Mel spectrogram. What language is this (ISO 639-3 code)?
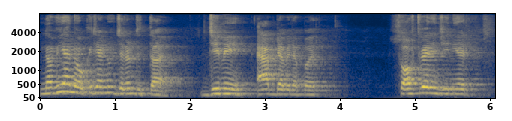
pan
